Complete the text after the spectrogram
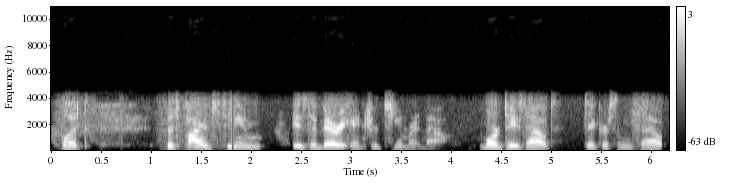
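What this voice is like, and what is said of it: Voice giving out, strained. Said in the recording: “sorry about my voice, losing it here a little bit”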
